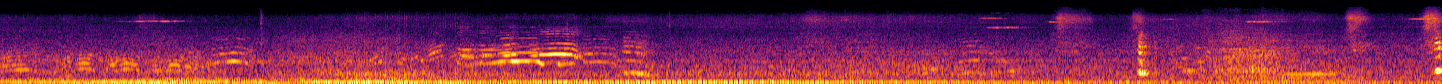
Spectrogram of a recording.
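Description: Tour bus diesel engine running steadily under load as the bus climbs a tight bend, with people shouting briefly about four seconds in and a few short sharp bursts near the end.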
